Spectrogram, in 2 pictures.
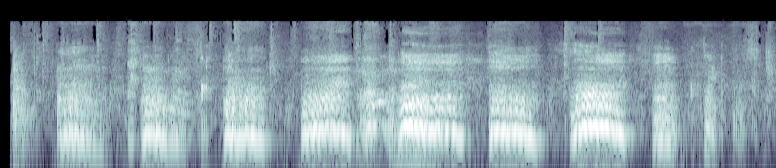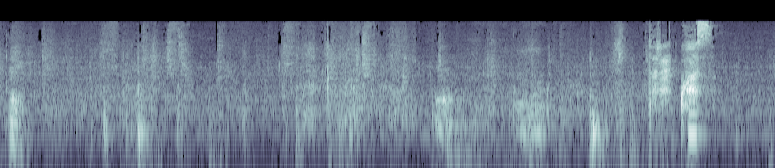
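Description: A Miniature Pinscher gives a quick run of short, throaty, growl-like yips, about two each second.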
